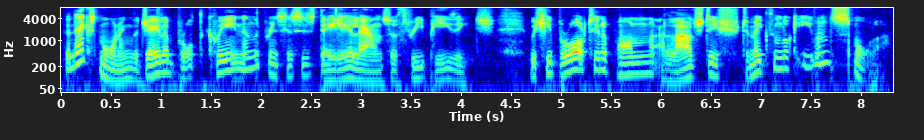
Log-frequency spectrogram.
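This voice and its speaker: A man's voice: lowish voice, huge pitch swings, normal speed, sharp tone, dry recording. A man narrating a scripted fairy tale as a storyteller, with a theatrical storybook delivery.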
